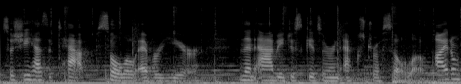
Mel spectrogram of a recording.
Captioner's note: none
